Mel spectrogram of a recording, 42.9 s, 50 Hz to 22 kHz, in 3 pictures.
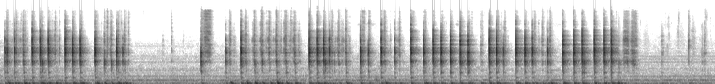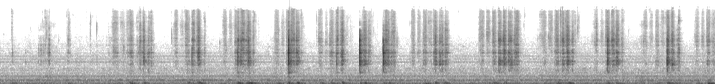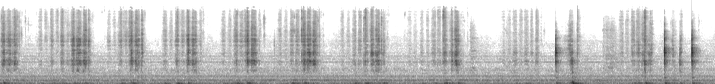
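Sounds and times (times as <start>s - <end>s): knife chopping on cutting board: 0.0s - 2.6s, 4.0s - 12.7s, 18.0s - 23.3s.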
